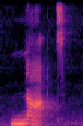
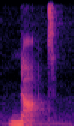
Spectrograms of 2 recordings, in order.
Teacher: Then I notice this KN. I know that when I have KN, the K is silent. All I hear is the N.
